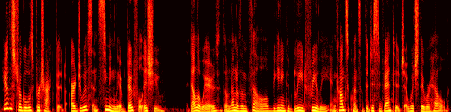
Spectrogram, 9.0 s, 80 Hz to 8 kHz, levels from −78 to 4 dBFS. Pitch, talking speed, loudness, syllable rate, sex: 185 Hz, 215 wpm, -19 LUFS, 6.6 syllables/s, female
